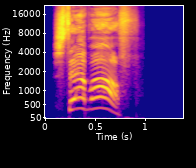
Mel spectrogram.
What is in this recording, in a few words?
"Step Off", vocal phrases; Ultimate Vocals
